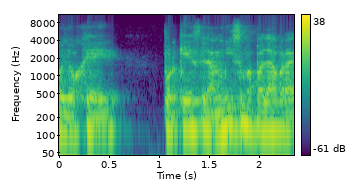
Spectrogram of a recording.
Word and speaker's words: Elohey: está en estado constructo por eso aquí la palabra se lee elog o elohei porque es la misma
